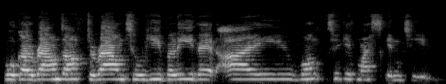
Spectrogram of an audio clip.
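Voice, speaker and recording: A woman performs spoken-word poetry in a high voice that stays quite level in pitch. Her delivery is deliberate, rhythmic and intense, like a slam poet on stage at the mic. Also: fairly bright tone, low-quality recording. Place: remote online video call.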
